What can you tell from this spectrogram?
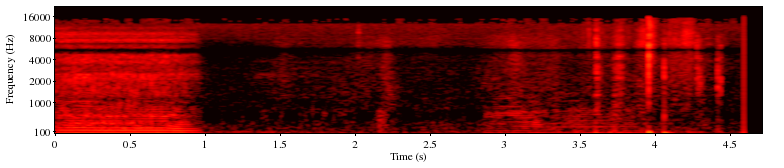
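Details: Snoring: a low, rough, rattling breath sound in a quiet room, then softer noisy breathing.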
